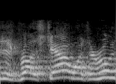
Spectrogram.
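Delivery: ordinary talk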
